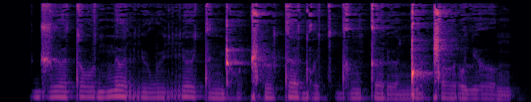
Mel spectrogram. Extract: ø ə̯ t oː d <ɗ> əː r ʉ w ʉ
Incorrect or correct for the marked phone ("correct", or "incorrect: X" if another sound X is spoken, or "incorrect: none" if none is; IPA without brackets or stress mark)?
incorrect: n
